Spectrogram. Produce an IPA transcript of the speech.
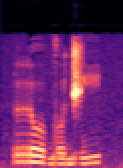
roɡod͡ʒi

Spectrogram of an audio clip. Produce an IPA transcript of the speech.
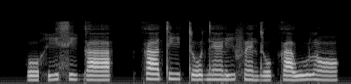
o˨hi˨˦ si˧ɡa˧ | ka˦ti˦˨ to˨˦dɛ̃˧ ɾi˦fɛ̃˦˨do˨˦ ka˧wu˦lɔ̃˧

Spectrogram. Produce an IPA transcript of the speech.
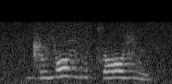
ɖ͡ʐujɔmbu t͡sɔːʑʉ

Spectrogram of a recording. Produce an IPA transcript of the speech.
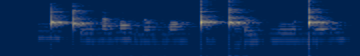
ŋ͡ǃə̤ǃʼoːna ŋɒŋnʌːŋmɒːŋ ǃa̤ɡ͡ǃɒ ɾʌɲo̤ŋ oːŋ͡ǃʌːŋ

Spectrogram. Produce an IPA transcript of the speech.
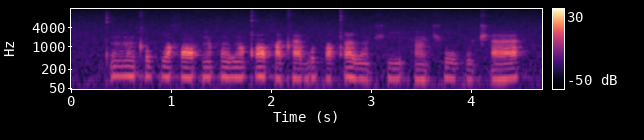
kʷʼĩŋʷĩtʰo kʷæχɒhĩ χũwũqʼuχæ tʰæɡʷikɒ qʼiwõ t͡ʃʰi hæ̃t͡ʃʰuku t͡ʃʼæ

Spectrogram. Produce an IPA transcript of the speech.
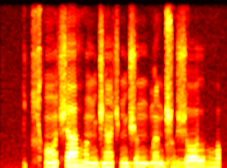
t͡ɕʰɔ̃ ʃaɦɔ̃ nd͡ʒãʃnd͡ʒonɓɐ̃ɖ͡ʐɔ̤ ʒɔlɔ̤

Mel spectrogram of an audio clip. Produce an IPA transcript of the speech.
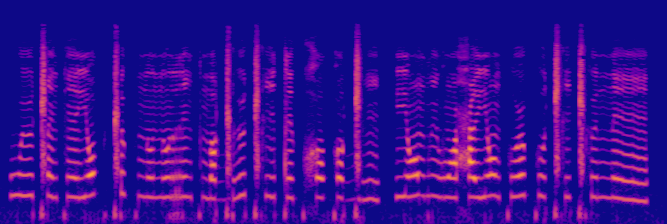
wʉǁẽkẽ jɔkǁʉkʷnũnũ rĩknɒ ɡ͡ǁʉǁʰi tekʷxɔkɔɡ͡ǁĩ | jɔ̃bĩvɔ̃ħe jɔ̃kʷ ə˞kʷɘǁʰiǁʰʉ nẽ

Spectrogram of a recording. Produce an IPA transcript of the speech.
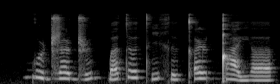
ɡu˥˩ɖ͡ʐɐ˧ ɖ͡ʐʉ˩˥bk͡pɐ˩˥tɵ˥tʰi˩˥x ɾɨ˩ kʼɐ˥ɭɡ͡ǃa˥˩ jɐ˩

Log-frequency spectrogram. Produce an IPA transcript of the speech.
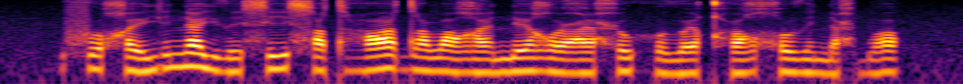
fuχe jinæjði si setˤɦɒj dˤiβɒʁæne ʁoʕæħuho ðujqʰoʁ χuðinɾæħbɒ

